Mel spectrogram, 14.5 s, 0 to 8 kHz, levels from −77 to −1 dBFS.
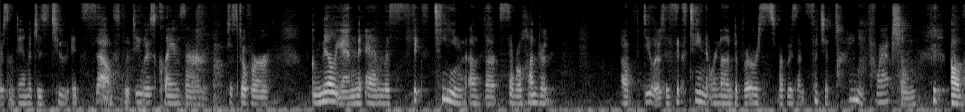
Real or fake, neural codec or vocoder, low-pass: fake; codec, 44.1 kHz, 2.6 kbps, DAC; 7.2 kHz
